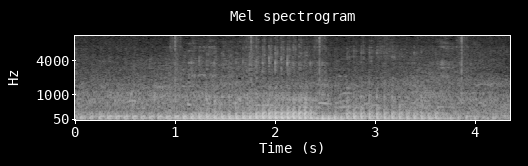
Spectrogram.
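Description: A motor vehicle engine passing close by, swelling to a peak about two seconds in and then fading, over faint crowd voices.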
